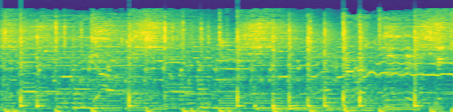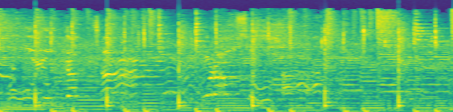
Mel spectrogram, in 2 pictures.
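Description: Live band playing a Thai folk-rock (phleng phuea chiwit) song: drum kit keeping a steady beat under bass and electric guitar, with a bending lead melody line over the top.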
